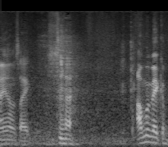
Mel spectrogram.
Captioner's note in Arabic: ضحك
